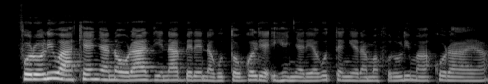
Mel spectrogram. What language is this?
Kikuyu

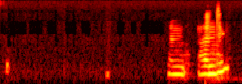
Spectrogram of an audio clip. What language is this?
Punjabi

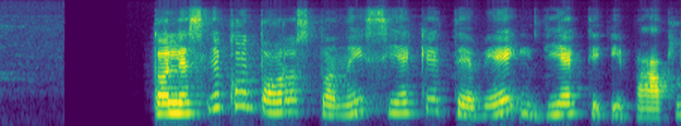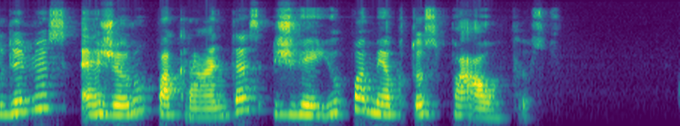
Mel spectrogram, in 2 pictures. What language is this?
Lithuanian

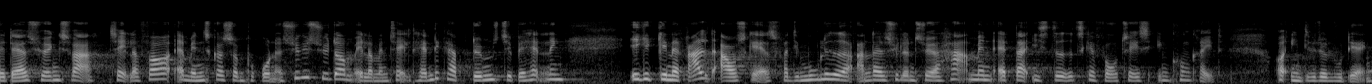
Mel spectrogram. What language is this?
Danish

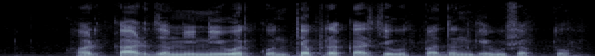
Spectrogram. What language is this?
Marathi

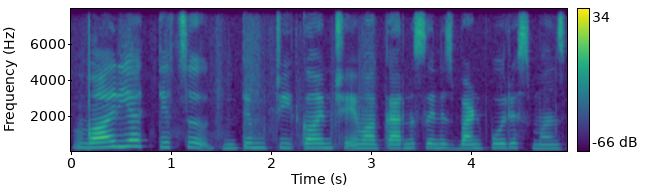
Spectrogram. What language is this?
Kashmiri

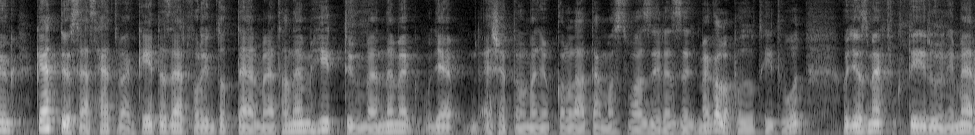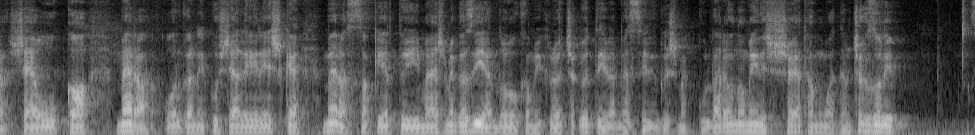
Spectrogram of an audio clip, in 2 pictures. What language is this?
Hungarian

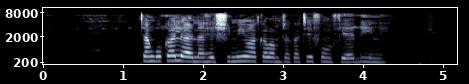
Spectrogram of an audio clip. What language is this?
Swahili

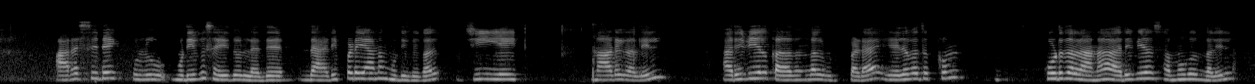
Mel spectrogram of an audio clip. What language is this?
Tamil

